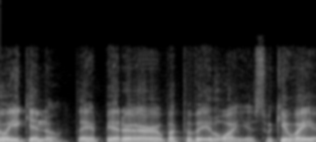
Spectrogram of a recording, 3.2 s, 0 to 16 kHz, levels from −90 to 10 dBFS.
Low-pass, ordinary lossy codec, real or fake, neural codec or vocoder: 10.8 kHz; Opus, 64 kbps; fake; codec, 24 kHz, 0.9 kbps, WavTokenizer, small release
